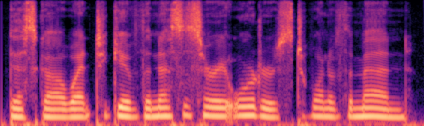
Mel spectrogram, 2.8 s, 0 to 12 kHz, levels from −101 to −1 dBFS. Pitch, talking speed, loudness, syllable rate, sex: 175 Hz, 255 wpm, -17 LUFS, 6.8 syllables/s, female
